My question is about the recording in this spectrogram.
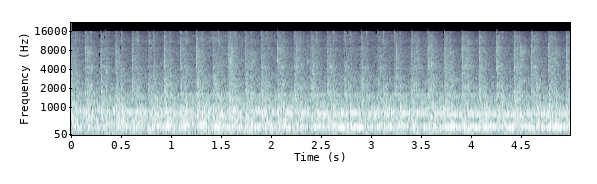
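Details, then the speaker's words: CNY E960 embroidery machine that had jammed hard with a clattering noise, test run after replacing the motor, bobbin case (sekoci) and fan: fast, even stitching rhythm and steady motor hum, running normally. "Tapi langsung jalan, langsung normal ya."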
